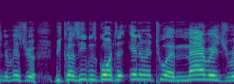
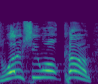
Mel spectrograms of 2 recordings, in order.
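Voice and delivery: anxious servant; 10 semitones higher, 3 dB louder than usual. Acted. Servant's worried question to Abraham.

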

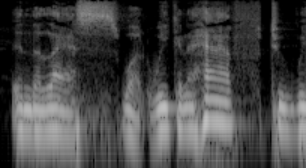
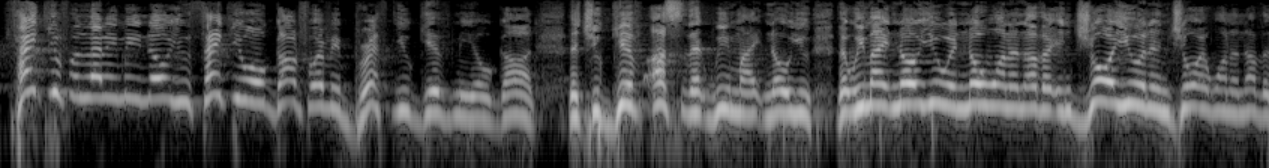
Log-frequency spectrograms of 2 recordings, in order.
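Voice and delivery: much higher, fervent cry to God; worked-up prayer; 9 semitones higher than usual. Real, not acted. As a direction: pour it out, overwhelmed with gratitude. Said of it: "I get all worked up in my feelings".

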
